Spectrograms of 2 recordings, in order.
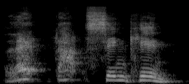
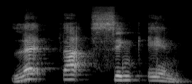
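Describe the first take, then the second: First: "Let that sink in." dropped much softer and slow; softer, slower echo. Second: Quiet, slow emphasis. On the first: To the viewers, a much softer slow repeat. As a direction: let it land in a hush. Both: Shown as a demonstration. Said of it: "repeated for emphasis".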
